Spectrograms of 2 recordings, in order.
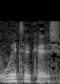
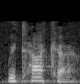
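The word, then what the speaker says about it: vitakka: I call it vitaka, my pronunciation has gone off. It's vitaka, thought.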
